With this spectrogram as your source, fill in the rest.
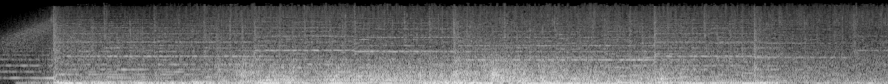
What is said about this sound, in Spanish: Una violenta tormenta que arrasa con todo.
